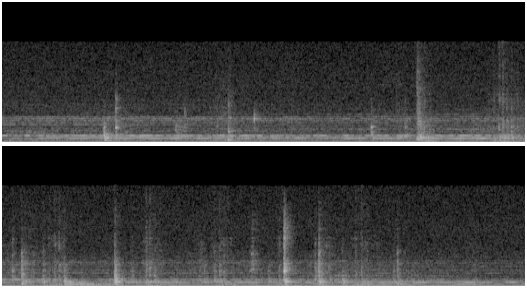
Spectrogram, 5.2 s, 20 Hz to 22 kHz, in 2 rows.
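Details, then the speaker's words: 1985 Yamaha A420 amplifier, serviced after a one-channel-missing fault, pots cleaned, quiet or no input; irregular scratchy crackles and clicks from the worn balance control: scratchy potentiometer crackle. "Maybe it's my... oh, you can hear a bit in the balance. Balance isn't the happiest. So sometimes you will hear the scratchiness."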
